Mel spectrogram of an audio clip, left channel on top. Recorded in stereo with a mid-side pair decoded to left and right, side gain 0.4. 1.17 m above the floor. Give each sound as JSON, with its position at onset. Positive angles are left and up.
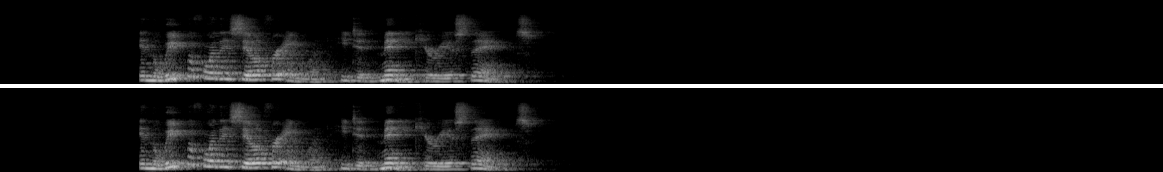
{"t": 1.4, "sound": "a woman speaking", "azimuth_deg": -25, "distance_m": 1.7}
